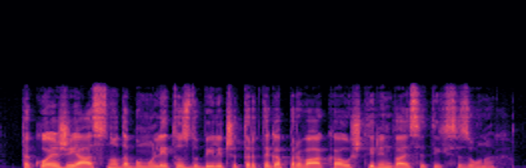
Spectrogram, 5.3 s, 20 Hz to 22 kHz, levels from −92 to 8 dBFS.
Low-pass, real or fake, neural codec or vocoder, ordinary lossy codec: 10.8 kHz; real; none; none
